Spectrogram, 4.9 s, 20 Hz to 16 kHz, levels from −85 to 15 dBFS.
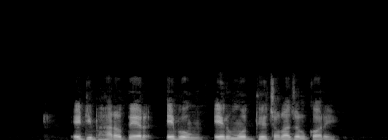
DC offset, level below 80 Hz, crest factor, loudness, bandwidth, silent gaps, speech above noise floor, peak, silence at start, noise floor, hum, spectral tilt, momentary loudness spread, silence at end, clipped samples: under 0.1%; -64 dBFS; 20 dB; -22 LUFS; 7.4 kHz; none; 64 dB; -4 dBFS; 0.9 s; -85 dBFS; none; -6.5 dB/octave; 7 LU; 0.7 s; under 0.1%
